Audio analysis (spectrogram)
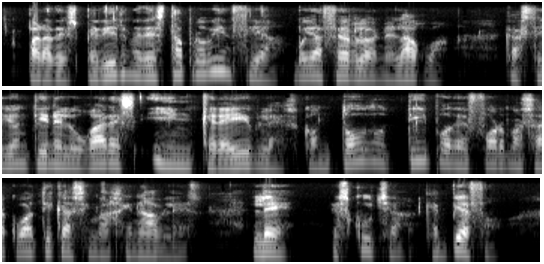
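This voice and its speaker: A man talks at a moderate pace in a fairly high, somewhat breathy voice with ordinary pitch variation, and the sound is dry and close with no echo over a quiet background. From Spain, Barcelona. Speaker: language-learning podcaster. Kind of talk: scripted narration.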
